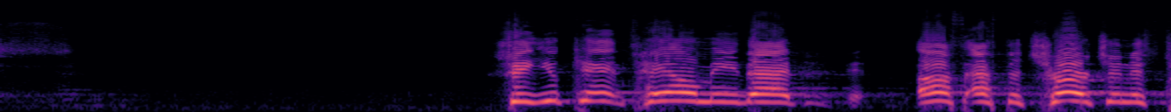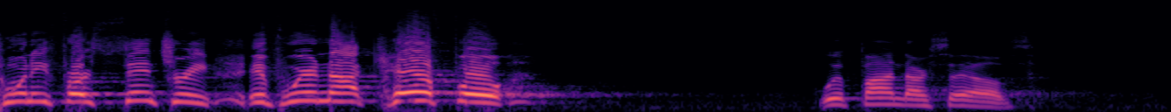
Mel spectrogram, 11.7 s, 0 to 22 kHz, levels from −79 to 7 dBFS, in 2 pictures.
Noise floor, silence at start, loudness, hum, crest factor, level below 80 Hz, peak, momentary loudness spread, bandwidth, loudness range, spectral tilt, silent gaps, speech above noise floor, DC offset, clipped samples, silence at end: -72 dBFS; 2.5 s; -24 LUFS; none; 16 dB; -66 dBFS; -10 dBFS; 12 LU; 14 kHz; 6 LU; -4.5 dB/octave; none; 48 dB; under 0.1%; under 0.1%; 0.8 s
